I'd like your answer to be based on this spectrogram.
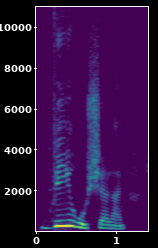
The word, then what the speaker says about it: וִירוּשָׁלַיִם: Sometimes ve becomes v if you have ye. In this case, Yerushalayim is starting with ye. So ve Yerushalayim, in order to ease pronunciation, becomes Virushalayim. Try to say ve Yerushalayim and Jerusalem, and then try to pronounce it Virushalayim and see that Virushalayim is easier, but basically it means and Jerusalem.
